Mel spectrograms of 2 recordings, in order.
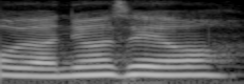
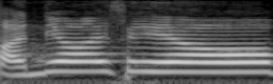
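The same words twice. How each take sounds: First: It is said in a dull, gloomy tone. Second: It is said in a bright, cheerful tone.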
